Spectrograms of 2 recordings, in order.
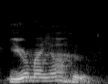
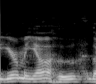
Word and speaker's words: Yirmiyahu: But on the splash slide there, that the best pronunciation of Jeremiah is Yirmiyahu. Okay? Yirmiyahu. And we see it there. So they said to Yirmiyahu, the prophet, we beg you, let our petition be acceptable to you, and pray for us to Yahweh, your Elohim.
